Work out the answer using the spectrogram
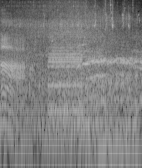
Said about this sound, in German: Unverschämtheit! Man hupt nicht bei Pferden.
